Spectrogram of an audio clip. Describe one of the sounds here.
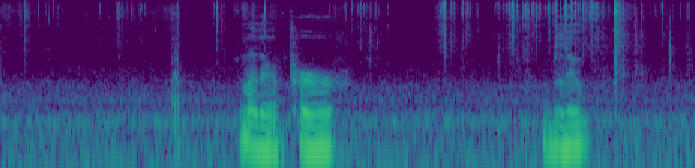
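Beads and shells clink and rattle as they are handled.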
